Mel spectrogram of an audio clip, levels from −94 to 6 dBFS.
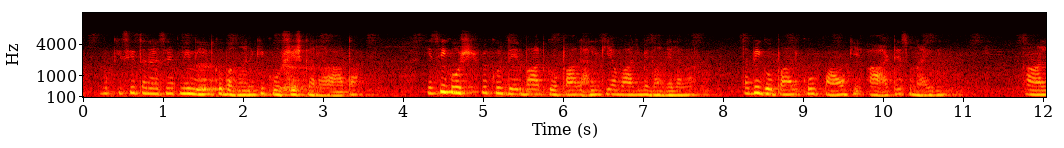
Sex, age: female, 20-39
